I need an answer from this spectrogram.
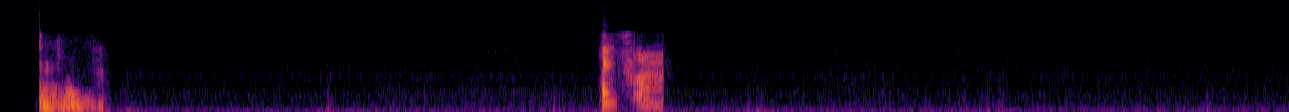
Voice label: Scottsdale Police, scanner; SPD - PD2; RWC; H-Scottsdale

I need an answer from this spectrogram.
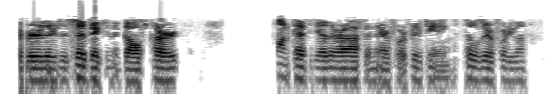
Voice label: Scottsdale PD Sth Dispatch, scanner

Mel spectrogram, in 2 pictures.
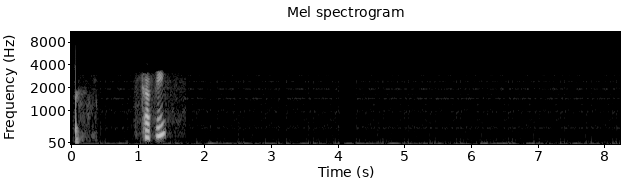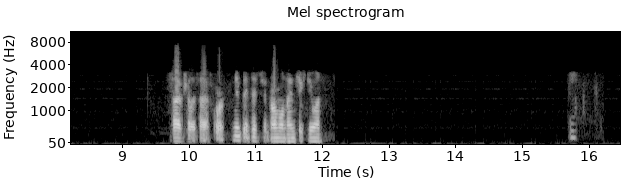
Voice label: Mesa Simulcast, MESA PD, scanner audio

